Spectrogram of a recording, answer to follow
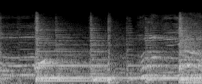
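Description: Acoustic guitar strummed in a steady rhythm, a strum about every three-quarters of a second, with a voice singing over it.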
